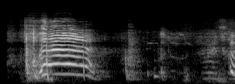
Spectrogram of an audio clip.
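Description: A single loud, high-pitched cry, just under a second long, rising and then falling in pitch, followed by a few faint knocks.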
